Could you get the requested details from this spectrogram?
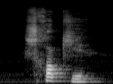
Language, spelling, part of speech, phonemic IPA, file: Dutch, schokje, noun, /ˈsxɔkjə/, Nl-schokje.ogg
- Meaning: diminutive of schok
